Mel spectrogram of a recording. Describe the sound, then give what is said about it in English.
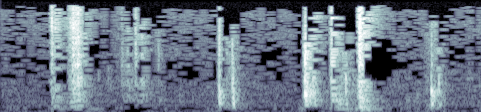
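A door being opened only an inch in answer to the doorbell: a few short clattering knocks and rattles, like a latch and knob being worked, spread unevenly over several seconds with no voices. “But when he did answer, he only cracked the door an inch.”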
